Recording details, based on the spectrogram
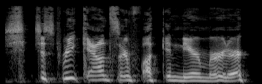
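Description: Higher-voiced man, profane casual podcast rant. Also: expressive, measured pace, sharp tone, dry recording, studio quality. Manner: profane, slangy; irreverent, blunt ranting. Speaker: podcast host reviewing books. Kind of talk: casual rambling review monologue.

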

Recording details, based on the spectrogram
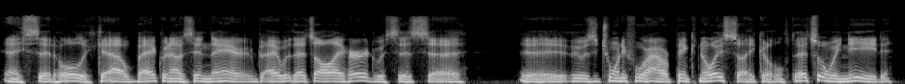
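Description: Male sleep-podcast host, gravelly and halting, wandering through whimsical tangents in a dry, close recording. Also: medium pitch, fairly even intonation, dry recording. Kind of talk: rambling, improvised bedtime podcast monologue.

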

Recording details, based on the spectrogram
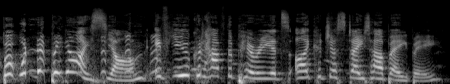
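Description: A woman comedian with a high-pitched, swooping voice performs to a live audience. She is animated and mock-serious, playing up every point as a podcast host. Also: normal speed, crowd noise. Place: small live comedy venue. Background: audience laughter.

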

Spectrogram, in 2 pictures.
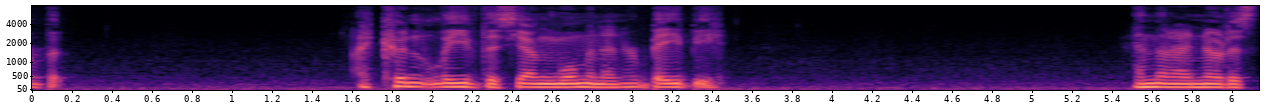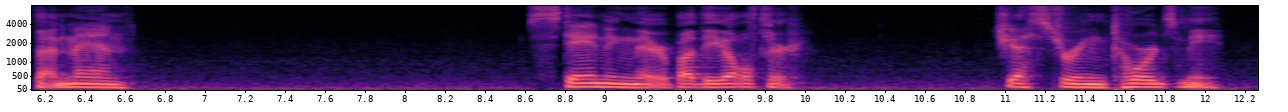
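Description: Man acting as an uneasy, gravelly-edged letter reader. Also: medium pitch, flat delivery, measured pace, long pauses, a little mellow. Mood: tense, haunted. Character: troubled man reading strange letters aloud, profane and uneasy. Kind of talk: audio drama narration.

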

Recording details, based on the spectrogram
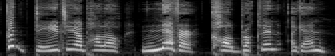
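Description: A woman's voice: fairly high pitch, lively intonation, slow, a little mellow, no echo, studio quality. A woman voicing a dramatic, fiery young best friend in an audiobook, with an emphatic, theatrical manner. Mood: furious, indignant. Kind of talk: acted audiobook dialogue.

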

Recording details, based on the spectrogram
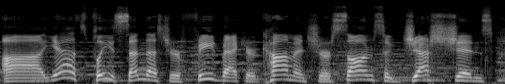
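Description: A man's voice: sits high, expressive, takes it slowly, pushed and bright, soft background music. A man co-hosting a comedy podcast in casual banter, eager and self-deprecating. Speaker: podcast co-host.

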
